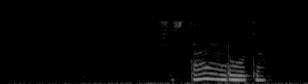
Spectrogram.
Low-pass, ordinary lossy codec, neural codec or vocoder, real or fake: none; none; codec, 16 kHz, 8 kbps, FreqCodec, smaller model; fake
